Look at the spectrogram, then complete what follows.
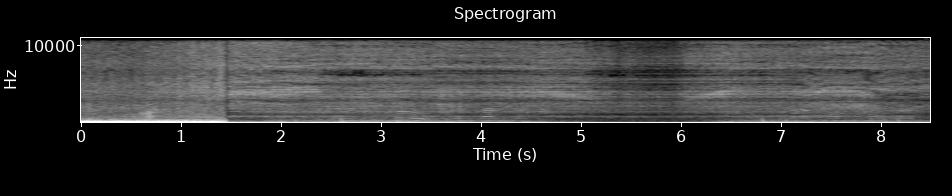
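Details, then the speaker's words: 1969 Pontiac Firebird with Holley Sniper EFI; an uneven, loping idle stumbles on one cylinder three or four times a second. The suspect injector was moved from back to front and the problem followed, so a dead injector is confirmed. Misfire. "we moved the injector a bad injector or a suspected bad injector from the back to the front and the problem moved so now the back the front one now the front injector is not spraying so it's definitely a bad injector"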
